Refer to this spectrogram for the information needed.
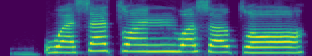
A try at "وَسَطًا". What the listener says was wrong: سون نہیں، سانس والی ساؤنڈ نہیں آنی چاہیے. پن یہ ساؤنڈ ہونی چاہیے. آپ کا ہو رہا ہے وسطن، ایسا نہیں ہونا چاہیے. وسطن وسطا.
